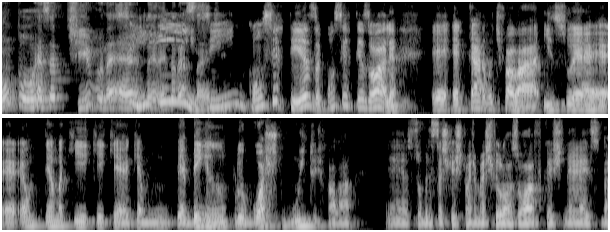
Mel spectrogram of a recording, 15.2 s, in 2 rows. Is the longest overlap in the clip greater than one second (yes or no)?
yes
